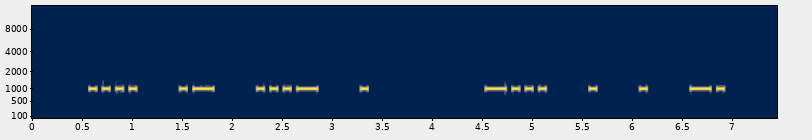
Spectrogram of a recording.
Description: Morse code, heard as a keyed tone, about 18 wpm, spaced as for 12 wpm, 1000 Hz. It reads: HAVE BEEN
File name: qotdfiles / 12wpm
